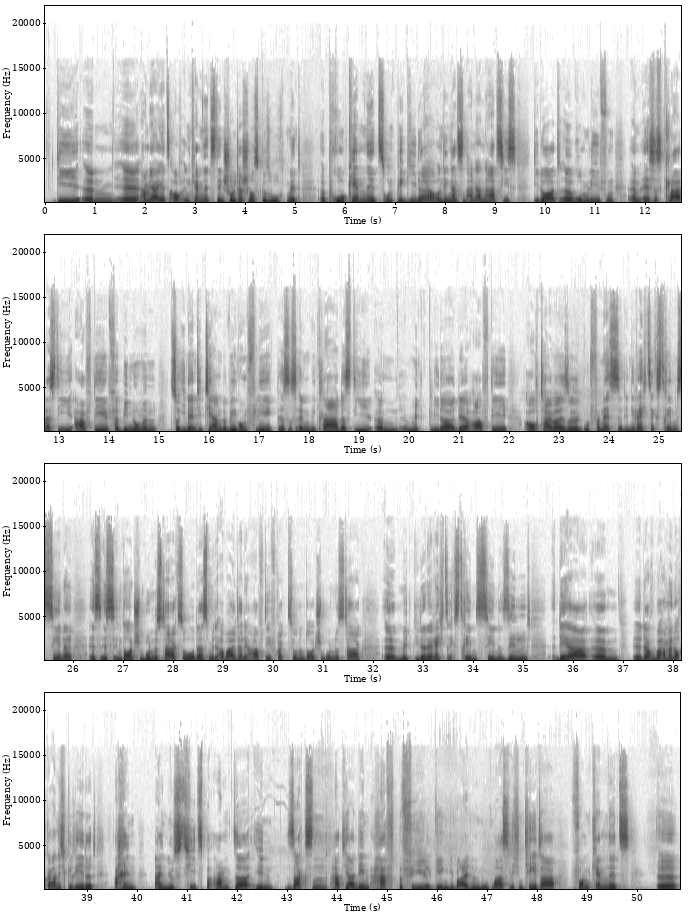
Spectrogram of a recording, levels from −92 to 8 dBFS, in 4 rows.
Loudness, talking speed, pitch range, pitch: -22 LUFS, 120 wpm, 130-155 Hz, 140 Hz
